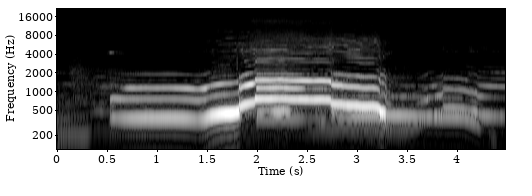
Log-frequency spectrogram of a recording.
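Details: Captive Mexican gray wolf (Canis lupus baileyi) F810 at a wolf conservation centre in South Salem, New York, leads a howl in long, sliding tones, joined in overlapping pitches by Mexican, red, Arctic and Rocky Mountain gray wolves.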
